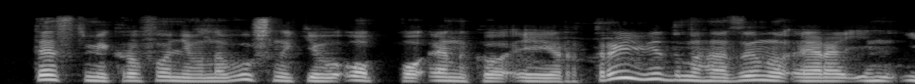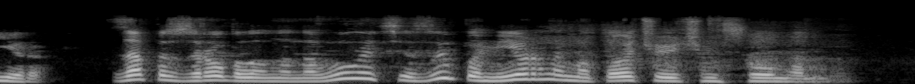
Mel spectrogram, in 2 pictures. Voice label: Oppo Enco Air 3 Outdoor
